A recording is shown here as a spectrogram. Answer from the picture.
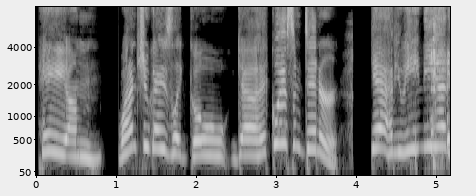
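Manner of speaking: very high, strained friendly voice; nervous fake casual. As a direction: cover panic with forced cheer. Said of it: "He goes".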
